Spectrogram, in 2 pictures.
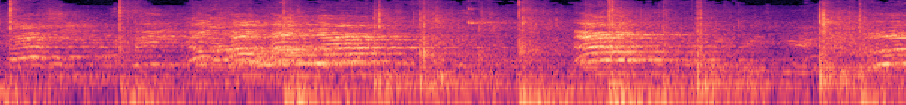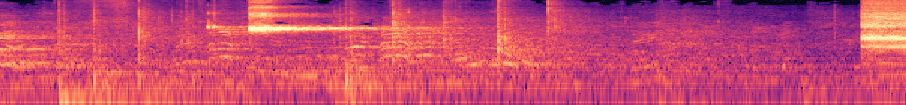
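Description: Sneakers squeak on a gym floor.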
